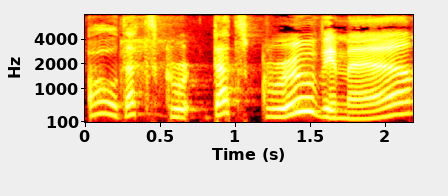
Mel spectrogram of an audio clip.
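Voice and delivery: put-on spaced-out seventies San Francisco old hippie voice. Describing a friend's dad visiting from the US, imitating an old hippie voice. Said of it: "en så här gammal hippie från San Francisco som pratar lite så här".

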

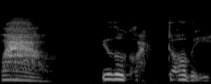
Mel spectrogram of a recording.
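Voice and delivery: low, awestruck mutter under the breath. Retelling what you said to a police officer: said under the breath. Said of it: "Just sort of under my breath".

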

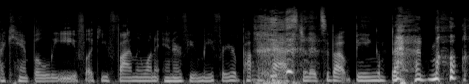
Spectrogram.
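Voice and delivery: put-on cute voice. Quoting the mom who agreed to be interviewed for the podcast: retelling a cute remark. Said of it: "she cutely was like".

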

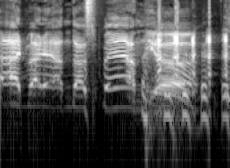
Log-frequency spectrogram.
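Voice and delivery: re-enacted shout. Speaker recalls someone at the back of the venue after a goal, retelling a shout. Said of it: "någon som skrek så här".

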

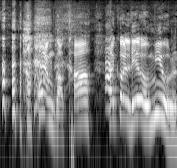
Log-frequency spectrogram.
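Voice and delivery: terrible fake Japanese accent, very high pitch. John retells a man's reply, doing him in a bad put-on Japanese accent. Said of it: "Doing him as a Japanese man".

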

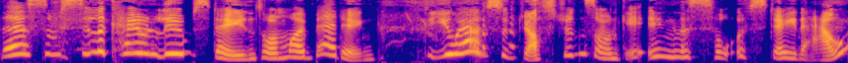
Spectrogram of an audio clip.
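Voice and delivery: muddled British-Australian mix of an accent. Reading Steven's question aloud, in a Mary Poppins chimney sweep accent. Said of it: "Are you a chimney sweep from Mary Poppins?".

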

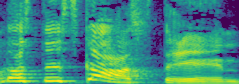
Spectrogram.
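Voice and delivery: imitated Italian woman's accent. Retelling an Italian woman's reaction to seeing the tattoo, in an Italian accent. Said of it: "That's my Italian accent".

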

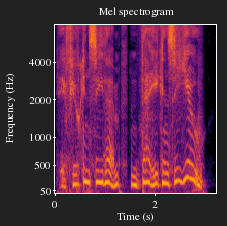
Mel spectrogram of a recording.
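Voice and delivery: hissed through the teeth. A narrator reads a woman's reply to the narrator, hissing. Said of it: "She hissed".

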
